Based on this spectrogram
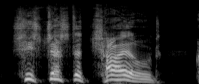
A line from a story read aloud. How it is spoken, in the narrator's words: cried Valkyr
